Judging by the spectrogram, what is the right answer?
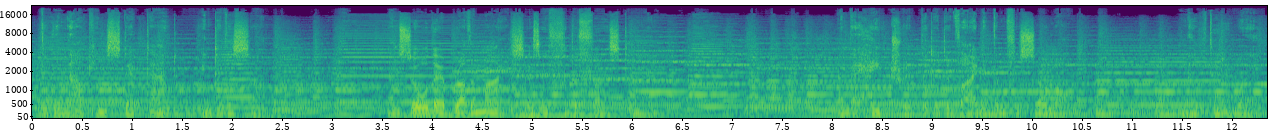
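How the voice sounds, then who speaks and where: A man narrating a fantasy game like a storybook, in a stately, measured, slightly wry manner. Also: deep voice. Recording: loud brass music under narration.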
